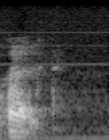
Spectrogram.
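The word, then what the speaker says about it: Patek: It's actually, the funny part about the pronunciation of the word. Thug was right. It's called Paddock.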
